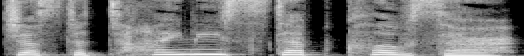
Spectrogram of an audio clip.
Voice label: levelup, en; cookierun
